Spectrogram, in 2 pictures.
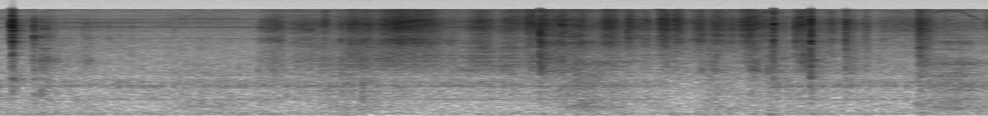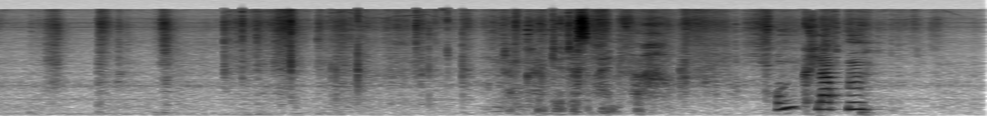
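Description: Cardstock and paper being handled and pressed onto a card: soft paper rustling with small taps and clicks, louder rustling near the end.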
